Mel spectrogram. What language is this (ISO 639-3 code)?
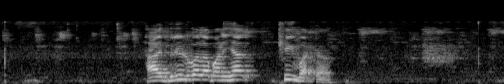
bho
